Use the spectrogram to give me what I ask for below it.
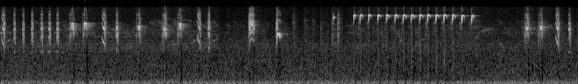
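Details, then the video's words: Konin song used as a lure to get silent konin birds singing again: rapid high chirps and sharp notes, then a fast even trill of about fifteen high ticks, followed by a few more chirps. "PANCINGAN KONIN ‼konin macet pasti gacor kembali"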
